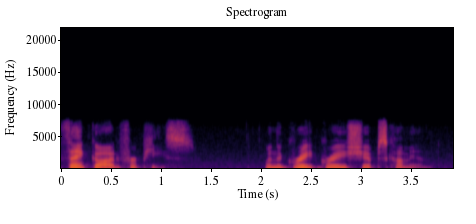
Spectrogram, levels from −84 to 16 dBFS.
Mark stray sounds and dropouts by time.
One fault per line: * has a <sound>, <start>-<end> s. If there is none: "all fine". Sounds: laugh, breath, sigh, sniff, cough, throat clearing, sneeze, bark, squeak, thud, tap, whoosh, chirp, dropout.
all fine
